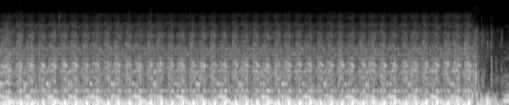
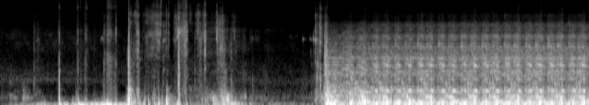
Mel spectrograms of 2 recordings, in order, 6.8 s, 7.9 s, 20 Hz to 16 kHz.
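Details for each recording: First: VW Golf 1.8 turbo being started for the first time after the build. Starter cranks with a steady, even low chug and no firing, only turning the engine over to build oil pressure before the injectors are connected. Normal cranking. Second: VW Golf 1.8 turbo on its first start attempt, coils and injectors connected. Starter churns in long steady bursts of about three beats a second but never catches. Crank, no start.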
